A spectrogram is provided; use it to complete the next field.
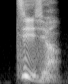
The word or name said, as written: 记性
